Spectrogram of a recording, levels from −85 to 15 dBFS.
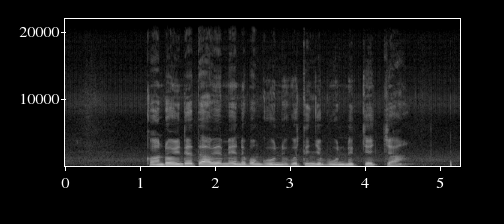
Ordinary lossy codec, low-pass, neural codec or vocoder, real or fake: none; none; none; real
